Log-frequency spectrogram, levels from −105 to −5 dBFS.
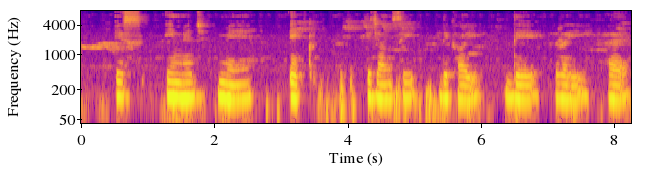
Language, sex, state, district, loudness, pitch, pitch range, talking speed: Hindi, male, Punjab, Kapurthala, -16 LUFS, 135 Hz, 125-145 Hz, 65 wpm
